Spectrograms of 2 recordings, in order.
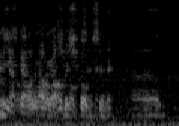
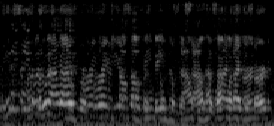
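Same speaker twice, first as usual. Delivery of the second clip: high, mock-offended disbelief; mock indignant; 6 semitones higher than usual. Southerner mocking the Midwesterners, high and indignant. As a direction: pretend outrage at being lumped in.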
